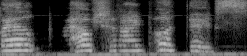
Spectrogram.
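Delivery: very breathy voice. Speaking as Jess when it is her turn; extra breathy Jess voice. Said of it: "extra breathy".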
